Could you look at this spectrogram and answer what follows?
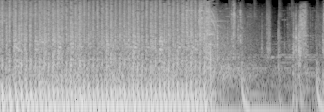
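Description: Devotion gun firing in Apex Legends, a loud, rapid, unbroken stream of automatic shots for about three seconds that stops abruptly, followed by quieter handling clicks and thuds.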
